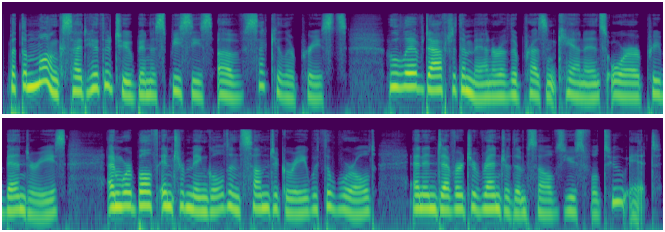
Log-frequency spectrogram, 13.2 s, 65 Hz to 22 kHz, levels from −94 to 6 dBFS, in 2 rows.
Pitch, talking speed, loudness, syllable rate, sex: 190 Hz, 180 wpm, -19 LUFS, 5.5 syllables/s, female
